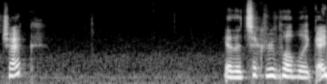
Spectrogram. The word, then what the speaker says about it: Czech: So it's it's pronounced Czech.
